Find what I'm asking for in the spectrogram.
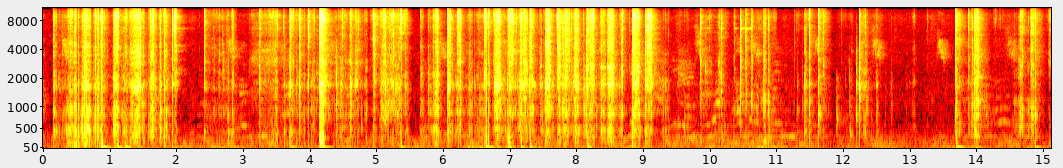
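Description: Scissors cutting through a thin aluminium Coca-Cola can to take the top off, rapid crisp snips and crinkling metal in close bursts separated by short pauses.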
